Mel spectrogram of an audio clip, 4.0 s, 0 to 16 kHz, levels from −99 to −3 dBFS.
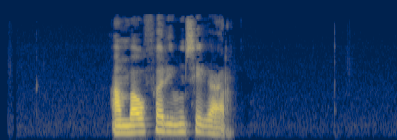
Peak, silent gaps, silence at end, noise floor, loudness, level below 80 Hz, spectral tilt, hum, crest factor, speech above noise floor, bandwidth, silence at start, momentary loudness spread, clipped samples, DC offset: -2 dBFS; none; 1.7 s; -79 dBFS; -22 LUFS; -76 dBFS; -5.5 dB/octave; none; 24 dB; 58 dB; 11.5 kHz; 1.1 s; 10 LU; under 0.1%; under 0.1%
